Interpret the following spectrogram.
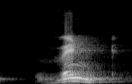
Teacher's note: अगर हम अपने दांतों को नीचे वाले होंठों पर रख के ये जो शुरू की बिगिनिंग साउंड है वो पैदा करेंगे तो वो V की साउंड निकलेगी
